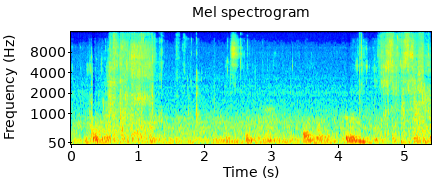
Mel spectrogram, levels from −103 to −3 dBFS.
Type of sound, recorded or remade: recorded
